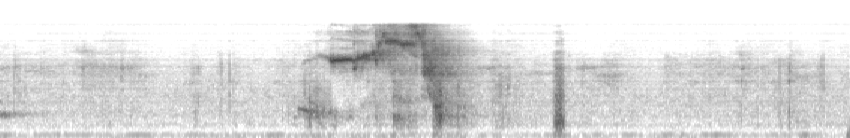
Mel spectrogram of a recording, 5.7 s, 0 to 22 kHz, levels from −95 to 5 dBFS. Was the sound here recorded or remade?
remade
